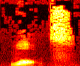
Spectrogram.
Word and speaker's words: waltz: 个声音，大声那边 waltz，这是在转，可以这么说。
